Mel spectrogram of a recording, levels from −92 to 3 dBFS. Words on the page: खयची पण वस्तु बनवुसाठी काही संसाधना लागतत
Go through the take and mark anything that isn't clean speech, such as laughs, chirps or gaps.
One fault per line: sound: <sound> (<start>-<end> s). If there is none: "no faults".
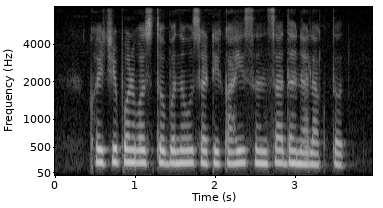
no faults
